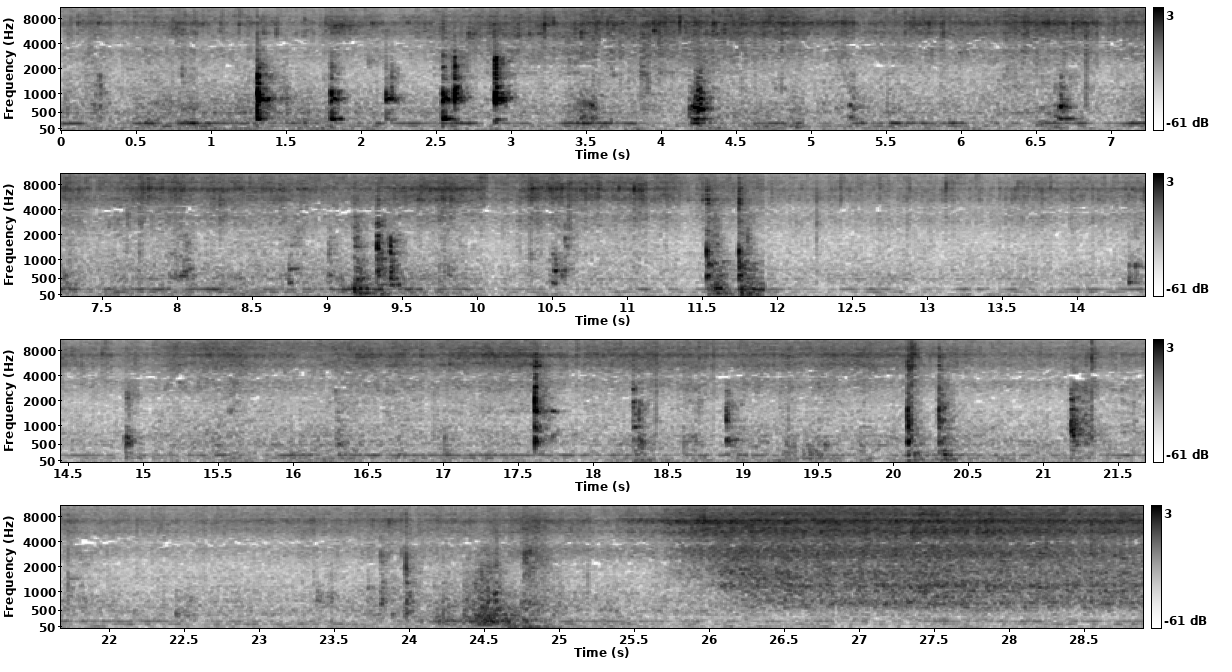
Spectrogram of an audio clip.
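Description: Garlic and onions sizzling in hot oil in a nonstick frying pan, with scattered clicks and scrapes of a spatula stirring them. Near the end, tomato sauce is poured into the pan and the sizzle grows louder.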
